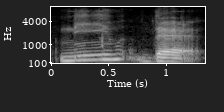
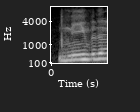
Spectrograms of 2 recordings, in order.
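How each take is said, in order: First: Slow ਨੀਮ, gap, long ਦੈ; ਨੀਮ ਦੈ separated. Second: ਨੀਮ ਦੈ run together as one word; ਨੀਮ ਦੈ joined. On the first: Teacher giving the correction, ਨੀਮ ਦੈ slow and apart. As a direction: split ਨੀਮ and ਦੈ into two drawn-out words. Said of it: "ਨੀਮ ਦੈ ਇਕੱਠਾ ਨਹੀਂ". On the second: Teacher showing the mistake, ਨੀਮ ਦੈ joined up. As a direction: leave no gap in ਨੀਮ ਦੈ. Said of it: "ਇਕੱਠਾ ਨਹੀਂ ਪੜ੍ਹਨਾ". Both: Shown as a demonstration.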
